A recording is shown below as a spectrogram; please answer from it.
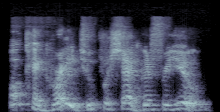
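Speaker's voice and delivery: high-pitched, supportive approval; encouraging praise. Shown as a demonstration. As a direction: cheer the seller on in a high voice. Acting the agent praising the seller.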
